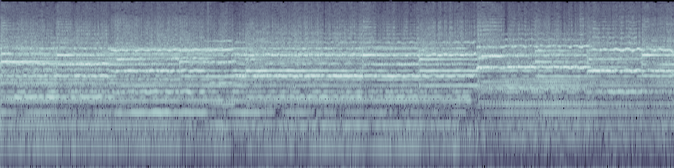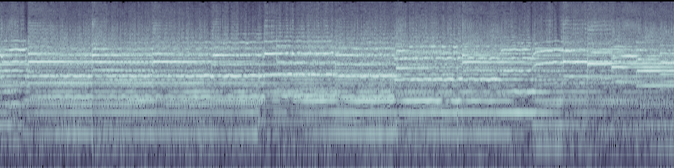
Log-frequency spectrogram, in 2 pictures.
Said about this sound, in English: The lights are lowered, the cathedral bells toll their even song, and our story begins.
